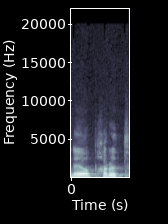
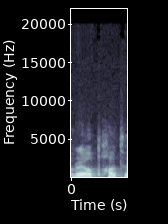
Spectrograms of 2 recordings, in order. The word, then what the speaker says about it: 레오파르트: 레오파트 2에 대해서 잠깐 좀 설명해 주시면 아 독일에 레어파르트 발음상 레오파르트 뭐 레어파르트 이렇게 하는데 1형이 있고 2형이 있어요.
